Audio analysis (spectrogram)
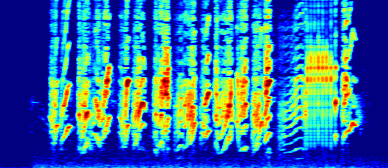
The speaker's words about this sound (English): That was the most common and probably the most recognizable of all of our swallows. The barn swallow. The barn swallow has almost a constant liquid chattering twitter.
